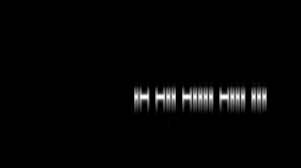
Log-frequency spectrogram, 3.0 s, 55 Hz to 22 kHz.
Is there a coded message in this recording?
Yes: Morse code from 1.4 to 2.7 s, heard as a keyed tone, about 43 wpm, 700 Hz. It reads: AD6BS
